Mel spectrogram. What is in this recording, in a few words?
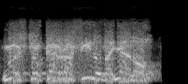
voice message player tank hit, crew tanks spanish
